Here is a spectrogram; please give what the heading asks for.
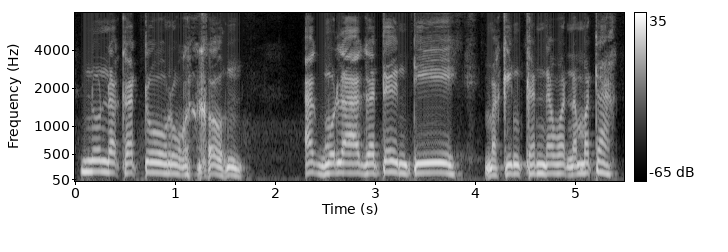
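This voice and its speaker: A man's voice: fairly high pitch, steady tone, measured pace, a little mellow, no room sound, natural voice. A man playing a comic, hungry, easily flustered male ghost in an Ilocano radio drama, bantering with exclamations and an Ilocano accent. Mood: playful.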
